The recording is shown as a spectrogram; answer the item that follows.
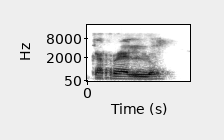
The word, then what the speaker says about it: carrello: Si se fijan, ¿sí? La pronunciación de la doble R es igual que en español, carré, ¿sí? Pero la doble L se va a pronunciar como alargada, ¿ok?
